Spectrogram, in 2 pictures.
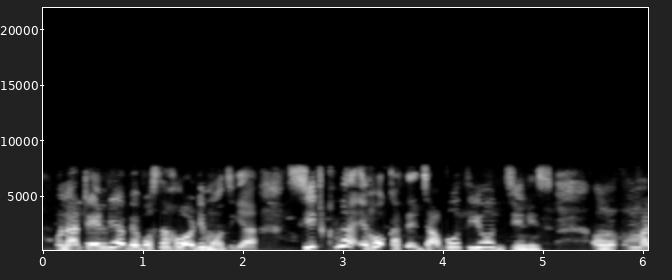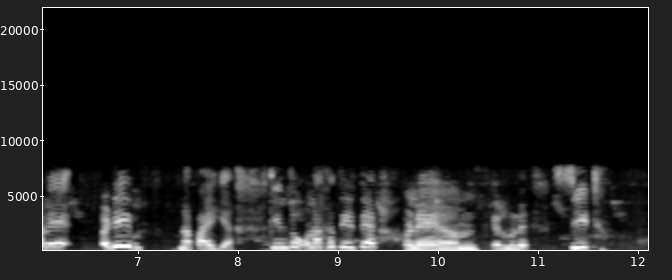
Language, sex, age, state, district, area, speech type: Santali, female, 18-30, West Bengal, Malda, rural, spontaneous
